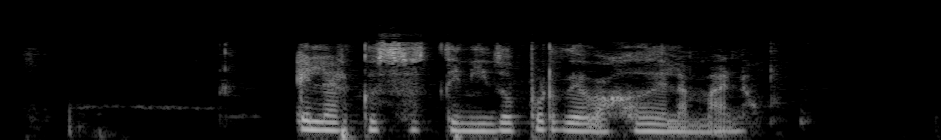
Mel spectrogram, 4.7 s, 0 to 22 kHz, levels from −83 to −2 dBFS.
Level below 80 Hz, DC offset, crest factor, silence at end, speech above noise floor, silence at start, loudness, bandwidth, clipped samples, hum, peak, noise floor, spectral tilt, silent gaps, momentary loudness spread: -56 dBFS; under 0.1%; 22 dB; 0.85 s; 51 dB; 1.1 s; -33 LUFS; 9.6 kHz; under 0.1%; none; -14 dBFS; -85 dBFS; -3.5 dB/octave; none; 13 LU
